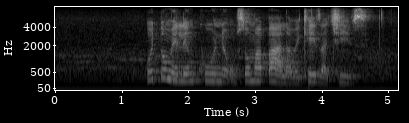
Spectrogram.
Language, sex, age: South Ndebele, female, 20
